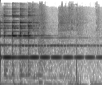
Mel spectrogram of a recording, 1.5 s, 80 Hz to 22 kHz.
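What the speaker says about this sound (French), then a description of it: "Une nouvelle cloche contre les ours qui marque aussi le point chance de la Nakasendo" A small bear bell jingles repeatedly on the Nakasendo mountain trail in Japan at 777 metres, close and fairly loud, with a steady ringing tone under the rhythmic metallic strikes.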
